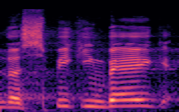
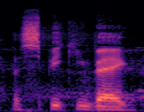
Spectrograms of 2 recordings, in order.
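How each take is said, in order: First: Said in the usual way. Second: Much lower, softer aside; low amused mutter. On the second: Real, not acted. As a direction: mutter the slip to yourself, low. Repeats own slip to himself.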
